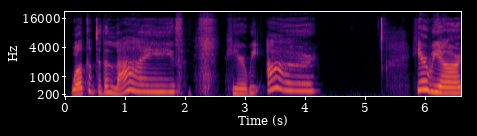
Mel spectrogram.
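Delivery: high, slow sing-song greeting; high drawn-out welcome. Real, not acted. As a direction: lilt it up high and slow for the viewers.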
